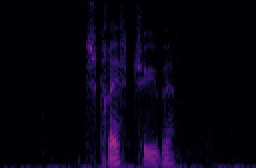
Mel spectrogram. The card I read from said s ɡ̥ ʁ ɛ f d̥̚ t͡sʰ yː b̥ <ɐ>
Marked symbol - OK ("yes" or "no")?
no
